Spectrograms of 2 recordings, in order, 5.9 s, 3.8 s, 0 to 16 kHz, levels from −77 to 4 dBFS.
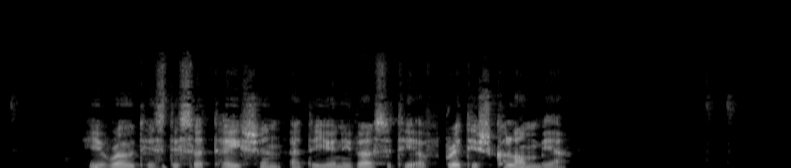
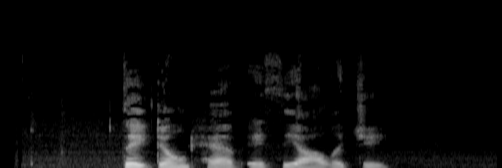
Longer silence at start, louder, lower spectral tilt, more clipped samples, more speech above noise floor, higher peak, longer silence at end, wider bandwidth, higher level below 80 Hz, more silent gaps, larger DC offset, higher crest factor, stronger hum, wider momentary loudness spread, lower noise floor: second, 0.65 s vs 0.95 s; second, -31 LUFS vs -23 LUFS; second, -3 dB/octave vs -7 dB/octave; neither; about the same, 47 dB vs 44 dB; second, -10 dBFS vs -6 dBFS; first, 1.65 s vs 0.9 s; about the same, 11 kHz vs 10.5 kHz; first, -68 dBFS vs -78 dBFS; neither; neither; about the same, 24 dB vs 20 dB; neither; second, 10 LU vs 16 LU; first, -79 dBFS vs -66 dBFS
